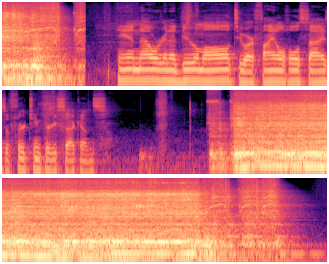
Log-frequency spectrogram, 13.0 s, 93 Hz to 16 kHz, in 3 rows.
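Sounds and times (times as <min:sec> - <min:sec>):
cordless drill boring through steel: 0:00.0 - 0:01.1, 0:07.1 - 0:12.6.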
